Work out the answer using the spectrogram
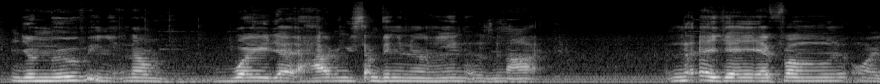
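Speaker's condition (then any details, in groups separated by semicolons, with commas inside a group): Cerebral palsy; affects legs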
